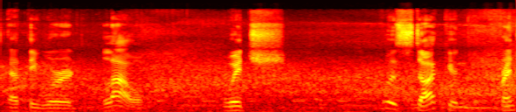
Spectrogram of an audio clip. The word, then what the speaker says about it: Laos: a country so uh back in 1893 a nation called France decided to colonize this country called Lao but the French being what they are decided to put a solent s at the word Lao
